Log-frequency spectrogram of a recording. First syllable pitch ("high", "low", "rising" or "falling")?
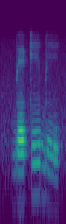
low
